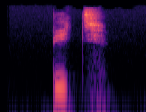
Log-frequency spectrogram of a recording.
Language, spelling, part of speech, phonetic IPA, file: Russian, пить, verb, [pʲitʲ], Ru-пить.ogg
- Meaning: to drink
